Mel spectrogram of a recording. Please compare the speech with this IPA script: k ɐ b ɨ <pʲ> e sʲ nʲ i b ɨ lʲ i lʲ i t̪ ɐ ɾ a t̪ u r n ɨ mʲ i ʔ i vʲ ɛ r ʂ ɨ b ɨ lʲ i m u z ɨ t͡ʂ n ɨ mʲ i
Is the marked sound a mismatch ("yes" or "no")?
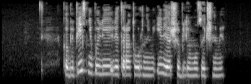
no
